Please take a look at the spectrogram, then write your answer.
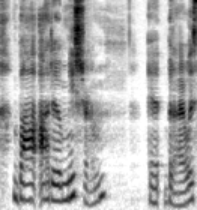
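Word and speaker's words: Ba-Ado-Mishram: I believe it's pronounced something like, but I also believe I'm going to butcher this, Ba'ado Mishram, but I always say BAM.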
